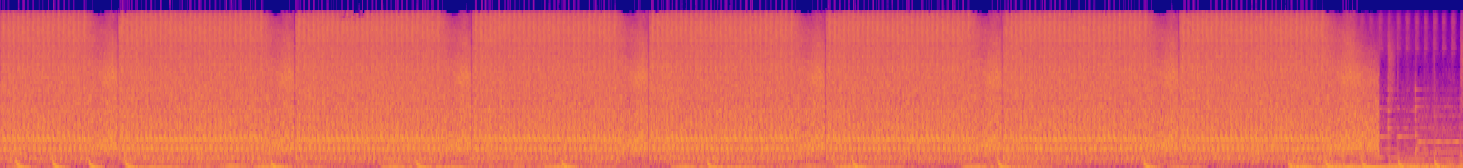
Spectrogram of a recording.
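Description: Loud machine-gun sound effect: continuous rapid automatic fire in a loop that breaks off briefly about every two and a half seconds and starts again.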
